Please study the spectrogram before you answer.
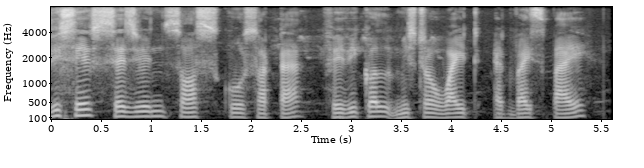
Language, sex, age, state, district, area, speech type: Nepali, male, 45-60, West Bengal, Jalpaiguri, urban, read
